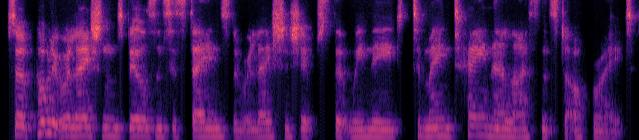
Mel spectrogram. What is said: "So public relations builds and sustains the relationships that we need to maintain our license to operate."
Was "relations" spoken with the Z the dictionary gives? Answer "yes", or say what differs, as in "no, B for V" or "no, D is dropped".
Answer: yes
